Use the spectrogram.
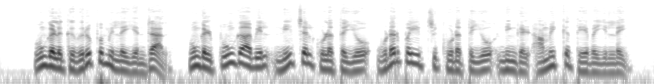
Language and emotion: Tamil, neutral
